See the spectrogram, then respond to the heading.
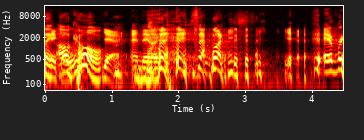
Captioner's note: laughing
